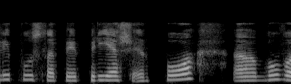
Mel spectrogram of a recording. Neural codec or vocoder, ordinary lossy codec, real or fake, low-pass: none; AAC, 32 kbps; real; 7.2 kHz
